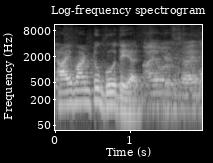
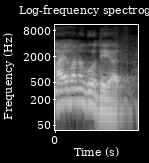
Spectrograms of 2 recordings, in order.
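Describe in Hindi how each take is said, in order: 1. 'want to' दो पूरे शब्दों की तरह बोला जाता है। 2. 'want to' को एक ही शब्द में छोटा कर दिया जाता है।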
